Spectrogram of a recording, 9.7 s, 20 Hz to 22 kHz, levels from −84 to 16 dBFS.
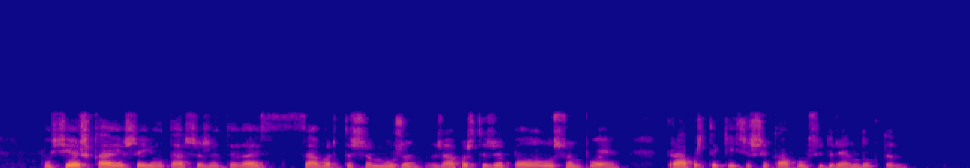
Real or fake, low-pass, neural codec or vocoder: fake; 7.2 kHz; codec, 16 kHz, 8 kbps, FreqCodec, smaller model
